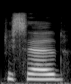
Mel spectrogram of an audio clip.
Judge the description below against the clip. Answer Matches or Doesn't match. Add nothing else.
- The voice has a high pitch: Matches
